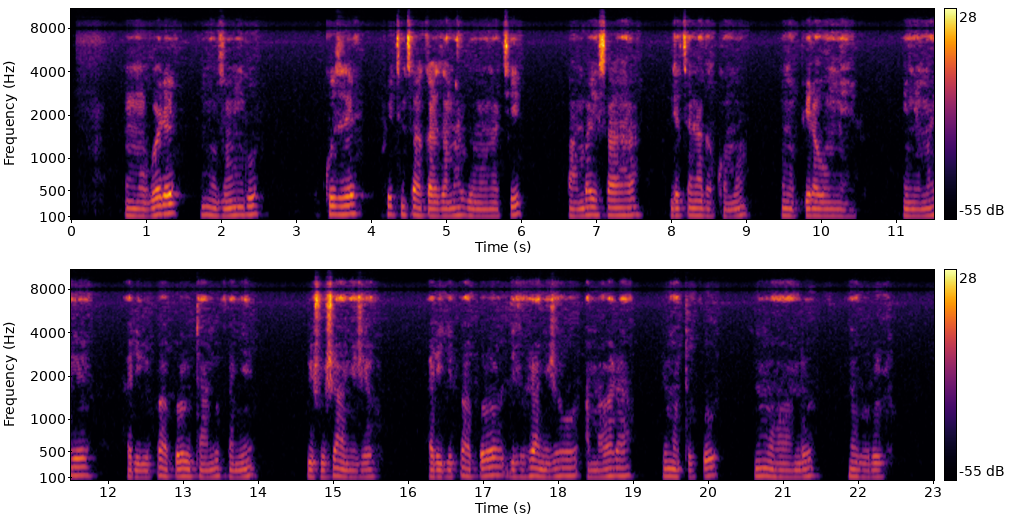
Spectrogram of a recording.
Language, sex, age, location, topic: Kinyarwanda, male, 18-24, Kigali, health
